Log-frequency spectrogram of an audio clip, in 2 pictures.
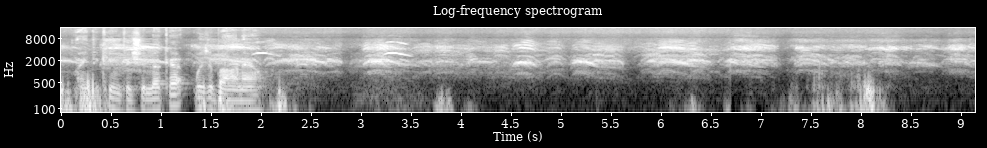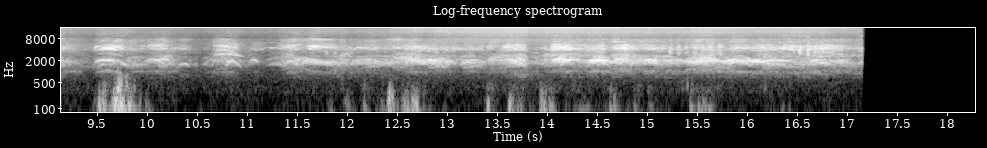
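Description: A kingfisher chirps and trills nearby.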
